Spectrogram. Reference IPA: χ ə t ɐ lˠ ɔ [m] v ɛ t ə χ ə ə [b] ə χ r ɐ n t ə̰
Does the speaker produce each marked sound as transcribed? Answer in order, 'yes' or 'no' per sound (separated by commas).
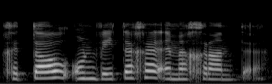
no, no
